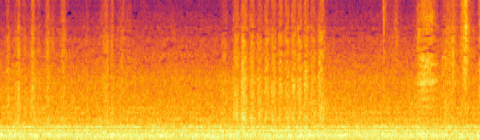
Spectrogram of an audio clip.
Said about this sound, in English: let's sand this little star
